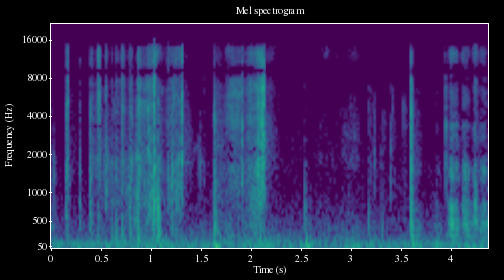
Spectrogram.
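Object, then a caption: Thin cardboard package. Long pointed black nails scratch and tap across the printed surface of a small, thin, flat gold cardboard sandalwood incense package, held and then lying on a fluffy rug. Quiet, dry, bright scratching rasps alternate with short sharp clicks that stop almost instantly, over a faint low rumble.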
